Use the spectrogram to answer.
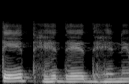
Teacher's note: दंत्य व्यंजन आप ते थे दे धे ने बोल के देख लो, ये सारे के सारे आपके दांत के टच होंगे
